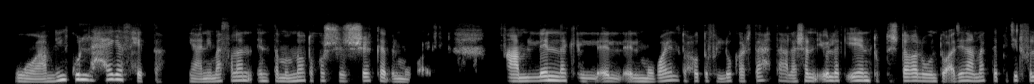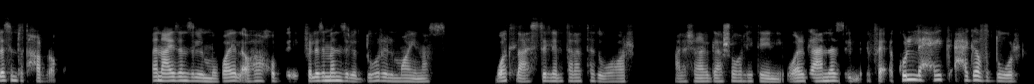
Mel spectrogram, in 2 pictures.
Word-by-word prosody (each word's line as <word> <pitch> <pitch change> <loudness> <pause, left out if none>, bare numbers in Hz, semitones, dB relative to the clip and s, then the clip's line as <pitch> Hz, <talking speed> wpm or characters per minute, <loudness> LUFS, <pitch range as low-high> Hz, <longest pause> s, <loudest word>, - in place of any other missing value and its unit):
وعاملين 140 +6 +1
كل 225 -2 +3
حاجة 230 +2 +4
في 220 - -5
حتّة. - - -4 0.3
يعني 135 0 -2
مثلًا 180 +5 -1
أنت 160 0 -4
ممنوع 160 +4 -1
تُخُش 175 -4 -1
الشركة 170 +2 +4
بالموبايل. 130 -4 -7 0.8
فعاملين 165 +5 +6
لك 180 -3 -1
ال 145 -1 -3
ال 145 -2 0
الموبايل 145 +6 0
تحطه 165 -2 -5
في - - -13
الlocker 155 -2 -3
تحت 180 0 -5
علشان 160 +2 0
يقول 175 - +2
لك 175 - -1
إيه 180 +1 +4
أنتم 180 -1 -1
بتشتغلوا 170 -1 +2
وأنتم 150 0 -1
قاعدين 170 +2 +1
على - - +4
المكتب 175 0 -4
كتير 195 - -6
فلازم 185 +2 +1
تتحركوا. 175 - -5 0.8
فأنا 180 -1 +5
عايزة 175 +1 +5
أنزل 170 -2 0
للموبايل 155 +3 +1
أو - - +3
هاخد 165 +2 -4
break 425 -1 -9
فلازم 175 +1 +3
أنزِل 175 -4 +1
الدور 155 +6 -3
الminus، 140 -2 -4 0.5
وأطلَع - - +1
السِلِّم 160 -1 -2
3 160 0 -6
أدور 140 -2 -5 0.4
علشان 145 +1 -4
أرجع 145 0 -2
شغلي 155 0 -1
تاني، 135 -4 -2
وأرجع 155 0 +3
أنَزِّل 165 -1 0
فكل 215 0 +3
حاج 215 +1 +1
حاجة 200 +1 +3
في 180 -2 -5
دور. 150 -2 -2
160 Hz, 175 wpm, -25 LUFS, 145-180 Hz, 0.8 s, فعاملين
